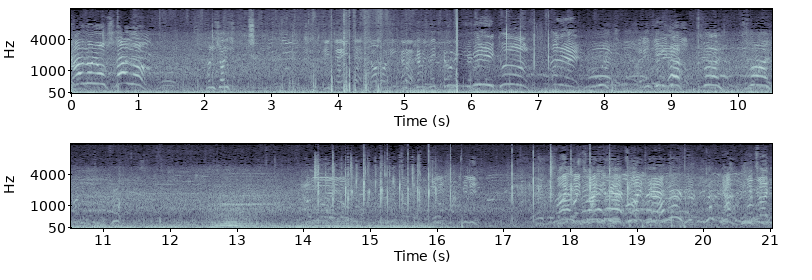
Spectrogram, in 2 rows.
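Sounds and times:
wind rumbling on microphone: 0:02.8 - 0:16.6.

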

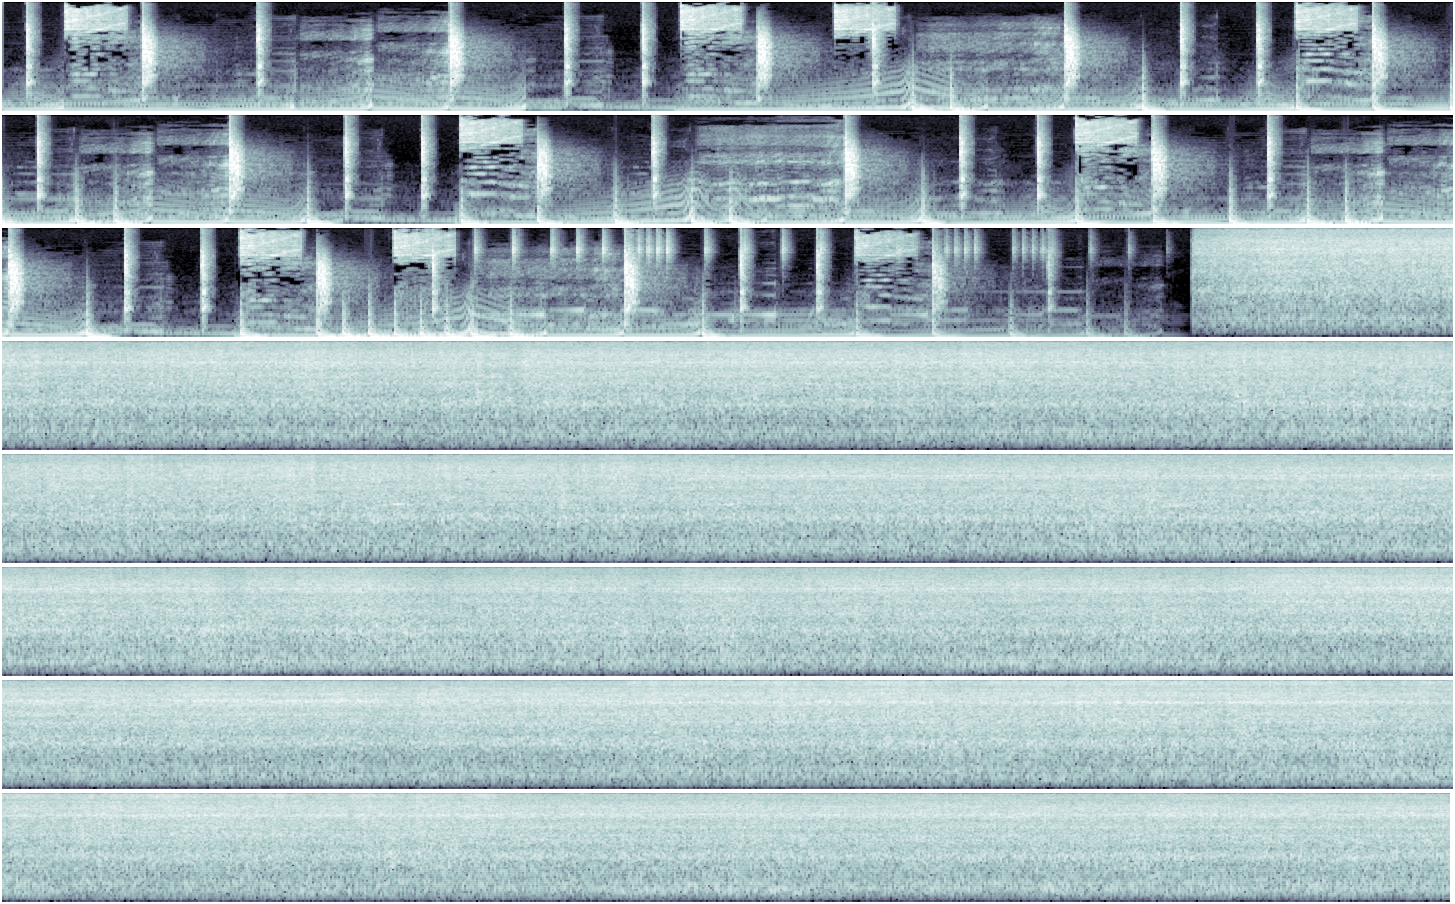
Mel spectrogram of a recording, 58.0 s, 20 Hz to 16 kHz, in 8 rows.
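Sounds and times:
steady machinery hiss: 0:20.4 - 0:58.0.

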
